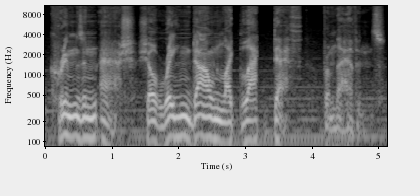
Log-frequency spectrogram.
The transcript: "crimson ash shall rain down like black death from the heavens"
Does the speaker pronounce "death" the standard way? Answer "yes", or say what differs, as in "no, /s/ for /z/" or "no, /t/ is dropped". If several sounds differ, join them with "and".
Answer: yes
